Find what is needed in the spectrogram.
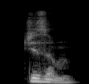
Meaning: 1. Spirit or energy 2. Semen
- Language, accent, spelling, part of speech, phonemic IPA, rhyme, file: English, Australia, jism, noun, /ˈd͡ʒɪzəm/, -ɪzəm, En-au-jism.ogg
